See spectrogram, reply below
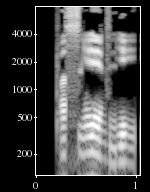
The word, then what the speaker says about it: последний: Последний. Последний means last, and can also be used to refer to something that is final. The stress is on the second syllable, posled, pronounced последний.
